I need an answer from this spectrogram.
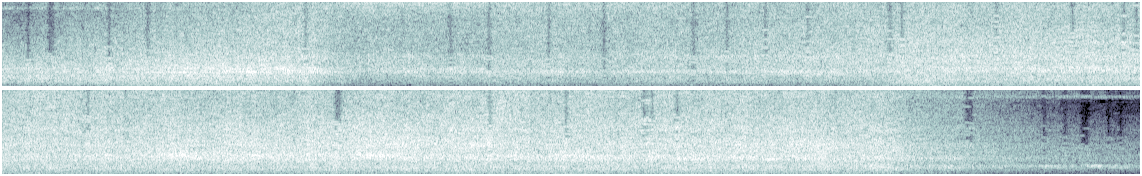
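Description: Shinkansen bullet trains passing at speed: a loud rushing of wheels and air that swells early, holds, and fades away near the end.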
